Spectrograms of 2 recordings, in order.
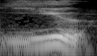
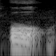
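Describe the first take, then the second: First: The vowel starts with one sound and glides. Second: The vowel stays rounded and steady throughout. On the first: "in English, we start with a sound and finish with another" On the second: "we start with a rounded sound altogether"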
